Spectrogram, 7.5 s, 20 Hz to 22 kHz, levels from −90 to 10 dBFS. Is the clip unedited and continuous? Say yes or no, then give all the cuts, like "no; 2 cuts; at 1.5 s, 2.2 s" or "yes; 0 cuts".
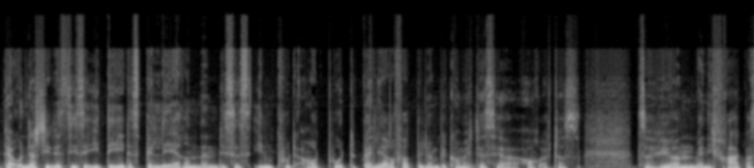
yes; 0 cuts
